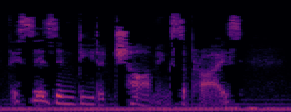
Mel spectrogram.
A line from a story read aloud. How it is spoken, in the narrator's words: he whispered with affected gallantry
